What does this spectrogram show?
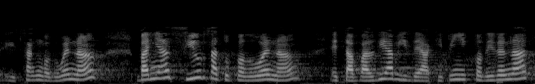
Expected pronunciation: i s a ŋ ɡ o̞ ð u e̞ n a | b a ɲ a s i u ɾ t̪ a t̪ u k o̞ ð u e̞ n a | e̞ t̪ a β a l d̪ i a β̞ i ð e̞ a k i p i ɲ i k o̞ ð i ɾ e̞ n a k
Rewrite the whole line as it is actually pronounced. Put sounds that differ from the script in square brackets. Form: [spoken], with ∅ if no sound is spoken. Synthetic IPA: i s a ŋ ɡ o̞ ð u e̞ n a | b a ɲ a s i u ɾ t̪ a t̪ u k o̞ ð u e̞ n a | e̞ t̪ a β a l d̪ i a β̞ i ð e̞ a k i p i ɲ i k o̞ ð i ɾ e̞ n a k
